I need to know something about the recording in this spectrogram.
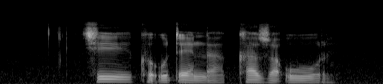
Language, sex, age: Venda, male, 24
